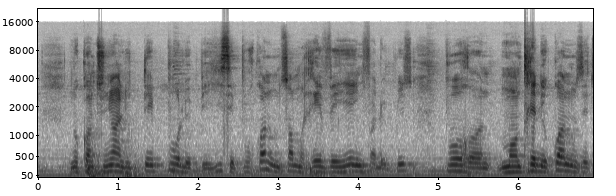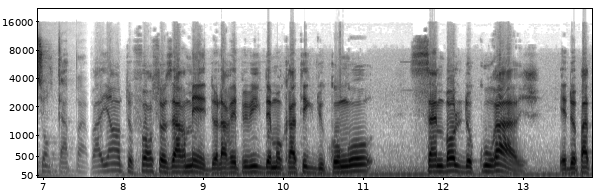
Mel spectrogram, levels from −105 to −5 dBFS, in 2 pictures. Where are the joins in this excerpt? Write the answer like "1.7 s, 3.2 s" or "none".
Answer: 7.8 s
